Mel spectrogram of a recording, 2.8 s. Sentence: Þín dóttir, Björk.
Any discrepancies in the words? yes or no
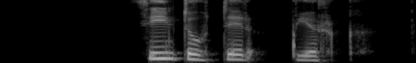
no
